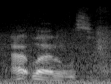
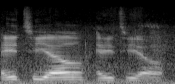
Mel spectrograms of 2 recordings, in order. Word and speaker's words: atlatl: Atlatls. It's spelled A-T-L-A-T-L. You can pronounce it atlatl or atlatl, if you like to say the ridiculous way.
